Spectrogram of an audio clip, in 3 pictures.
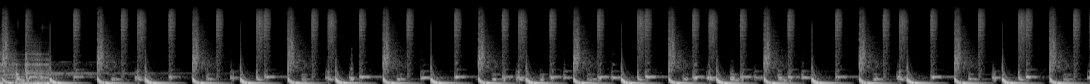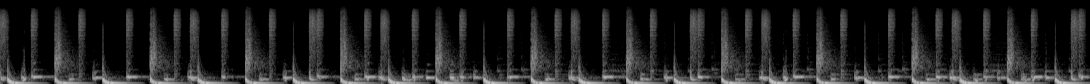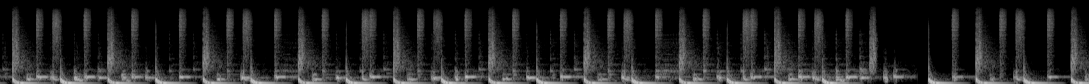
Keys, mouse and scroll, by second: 1.0 alt+click, 8.8 ctrl+c, 10.6 ctrl+f, 13.7 shift+click, 19.7 alt+click, 21.2 v, 25.3-26.0 typing, 32.4 ctrl+[.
